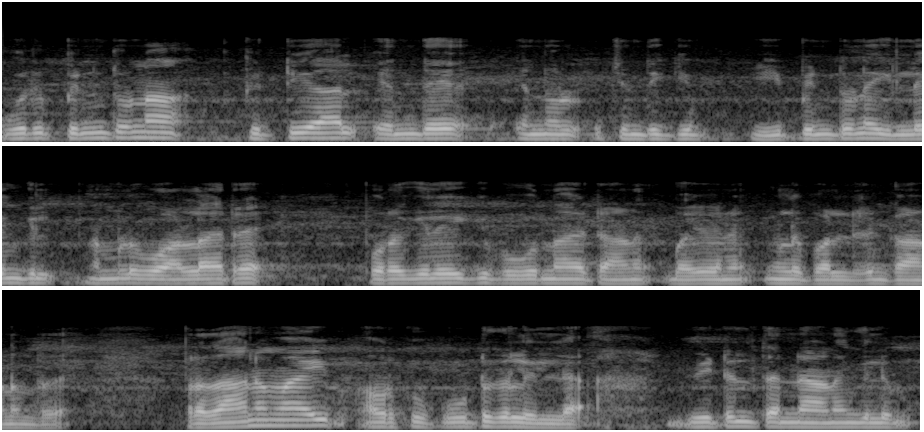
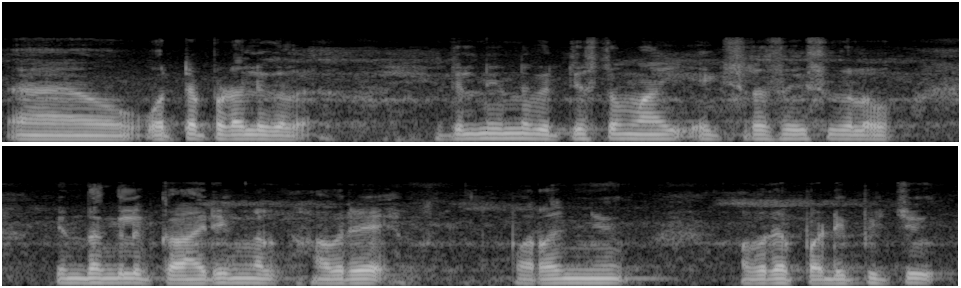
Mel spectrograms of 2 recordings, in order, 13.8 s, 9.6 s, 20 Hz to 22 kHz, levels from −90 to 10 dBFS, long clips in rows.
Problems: background sounds at intervals, low volume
